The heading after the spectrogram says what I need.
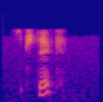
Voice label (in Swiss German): "bsteck", alsace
